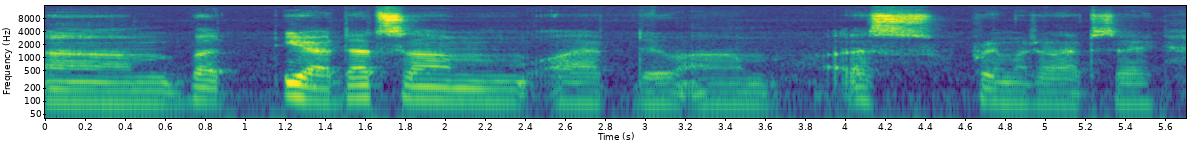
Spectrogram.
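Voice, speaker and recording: A man speaks at a fairly slow pace with a very deep, low voice and fairly even intonation. Audible room echo surrounds him. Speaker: YouTuber commenting on movie news. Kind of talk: casual vlog commentary. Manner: halting, many fillers.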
